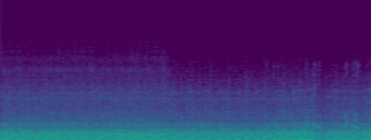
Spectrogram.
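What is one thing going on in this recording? A tractor's hydraulic loader whines as the arm lifts.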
